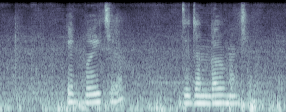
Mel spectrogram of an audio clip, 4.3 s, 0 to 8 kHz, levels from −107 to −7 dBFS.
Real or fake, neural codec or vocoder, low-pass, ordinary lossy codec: fake; codec, 44.1 kHz, 3.4 kbps, Pupu-Codec; 7.2 kHz; none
